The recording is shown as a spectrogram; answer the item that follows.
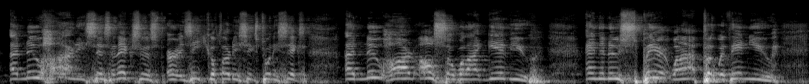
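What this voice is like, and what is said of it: Worn-out, strained hoarse voice. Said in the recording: “My voice is shot, so I'm trying to give it all I got.”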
